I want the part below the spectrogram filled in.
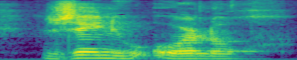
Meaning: war of nerves
- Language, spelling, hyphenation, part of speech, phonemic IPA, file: Dutch, zenuwoorlog, ze‧nuw‧oor‧log, noun, /ˈzeː.nyu̯ˌoːr.lɔx/, Nl-zenuwoorlog.ogg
